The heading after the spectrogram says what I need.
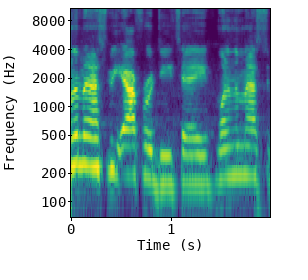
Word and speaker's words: Aphrodite: I thought it was pronounced Aphrodite. In the actual Greek, if I'm remembering correctly, it's actually pronounced Aphrodite. But in the, kind of like an English pronunciation, it's Aphrodite. Yeah.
